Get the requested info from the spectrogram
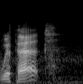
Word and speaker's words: Whipette: W-H-I-P-E-T-T-E. – All righty. – Would you like to read it? – I think it's going to be pronounced Whip At. Whip At.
